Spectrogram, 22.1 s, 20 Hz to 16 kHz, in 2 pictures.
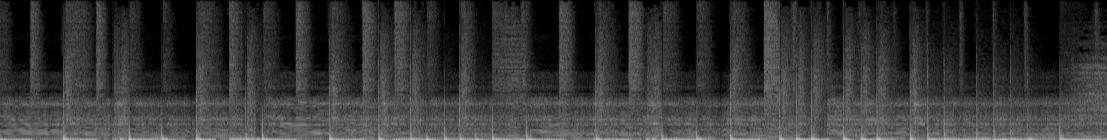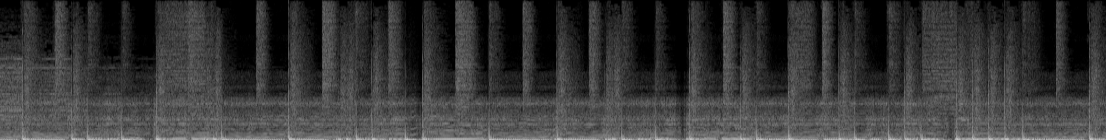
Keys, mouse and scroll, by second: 0.9 click, 2.4 click, 3.3-5.7 middle drag, 6.0 middle click, 7.8 click, 10.0 click, 10.8 click, 12.4 click, 13.0 click, 13.4 middle click, 15.5 click, 16.1 click, 16.6 middle click, 18.6 click, 19.4 click, 19.8 middle click.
